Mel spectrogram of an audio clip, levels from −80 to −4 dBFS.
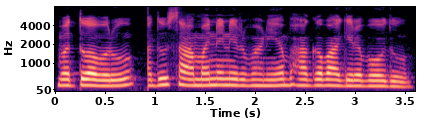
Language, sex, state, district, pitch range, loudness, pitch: Kannada, female, Karnataka, Bidar, 200-220 Hz, -15 LUFS, 210 Hz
